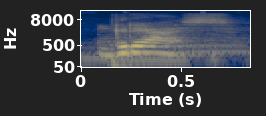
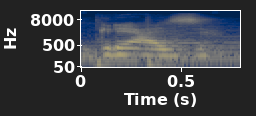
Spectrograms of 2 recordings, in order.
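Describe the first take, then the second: First: The final consonant is voiceless. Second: The final consonant is voiced. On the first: The speaker calls it right. "it will turn into its soft, voiceless counterpart" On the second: The speaker calls it wrong.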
